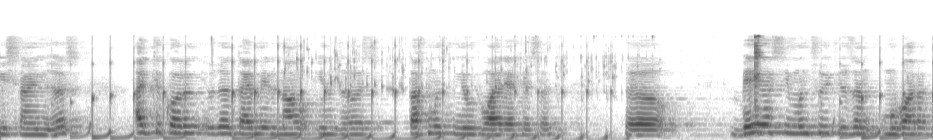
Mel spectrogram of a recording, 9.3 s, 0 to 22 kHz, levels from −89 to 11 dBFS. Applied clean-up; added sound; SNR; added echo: none; Gurgling / Chink, clink / Liquid; 10 dB; reverberation time 0.8 s.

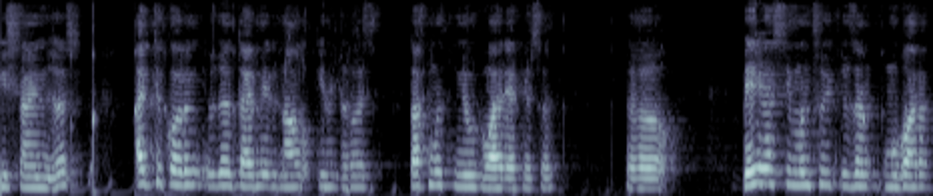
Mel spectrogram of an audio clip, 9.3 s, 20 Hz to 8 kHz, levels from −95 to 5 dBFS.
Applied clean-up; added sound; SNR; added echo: neural mask model DeepFilterNet 3.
